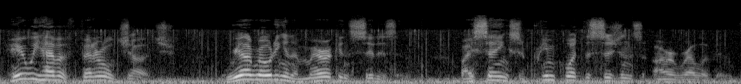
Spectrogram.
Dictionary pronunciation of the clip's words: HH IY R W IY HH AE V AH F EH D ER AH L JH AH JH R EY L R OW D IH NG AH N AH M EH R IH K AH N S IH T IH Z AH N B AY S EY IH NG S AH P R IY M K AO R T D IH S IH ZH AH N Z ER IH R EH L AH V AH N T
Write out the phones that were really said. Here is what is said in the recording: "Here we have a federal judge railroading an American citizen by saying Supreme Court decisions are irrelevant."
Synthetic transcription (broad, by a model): HH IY R W IY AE V AH F EH D ER L JH AH JH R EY L R OW D IH NG AH N AH M EH R IH K AH N S IH T IH Z AH N B AY S EY IH NG S AH P R IY M K AO R T D IH S IH ZH AH N Z ER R EH L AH V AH N T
